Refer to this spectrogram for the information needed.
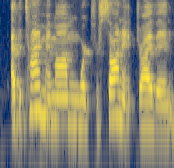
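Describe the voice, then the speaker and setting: A woman with an American accent, a normal speaking voice, a fairly quick pace and fairly even intonation. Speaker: actor and playwright. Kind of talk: autobiographical solo play reading.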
